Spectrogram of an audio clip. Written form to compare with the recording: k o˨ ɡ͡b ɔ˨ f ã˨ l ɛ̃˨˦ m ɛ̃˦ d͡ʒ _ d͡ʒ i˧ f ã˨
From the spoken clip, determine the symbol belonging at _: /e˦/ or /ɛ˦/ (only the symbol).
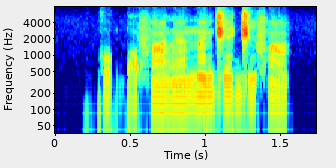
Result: e˦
